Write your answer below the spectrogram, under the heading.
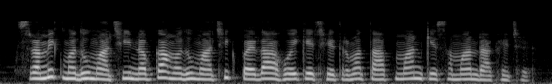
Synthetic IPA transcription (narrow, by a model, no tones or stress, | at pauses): sɾəmikməd̪ʱumat͡ʃʰinəbkaməd̪ʱumat͡ʃʰikpɛjd̪aɦojkekʰet̪ɾəmə̃t̪apmankesəmanɾakʰɛt͡ʃʰɛ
